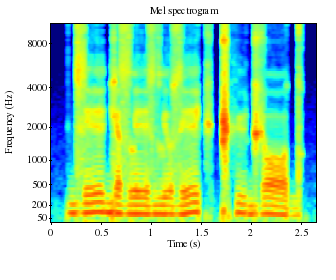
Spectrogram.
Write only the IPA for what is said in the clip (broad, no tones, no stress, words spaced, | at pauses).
d͡zɪːɡʲazlɪːzlʲoz ɪːt͡ʃǁʰy d͡ʒɔd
